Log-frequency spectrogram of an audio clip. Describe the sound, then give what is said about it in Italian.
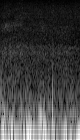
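Steady low rumbling wind buffeting a microphone clipped to a sweatshirt outdoors, a dense roar concentrated in the low end with brief gusty swells, fairly loud, with no voices. “della felpa e con sto vento mi si, mi si sballotta tutto, invece così ecco, così non dovresti sentire ancora meglio”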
